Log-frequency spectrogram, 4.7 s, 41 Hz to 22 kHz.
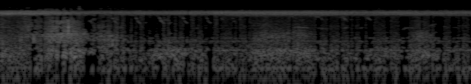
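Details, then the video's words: Cicadas starting to chirp on a very hot day during a sunrise drive on 22 October 2016: a continuous, steady, very high buzzing drone runs throughout, with low rumble and scattered soft clicks beneath. "I don't know if you can hear the cicadas, but they're starting to chirp."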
